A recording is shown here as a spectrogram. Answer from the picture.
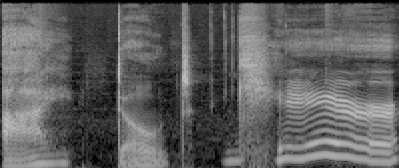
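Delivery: hushed voice. Voicing a mother in a game scene, telling her daughter: whispering. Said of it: "she whispers to you".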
